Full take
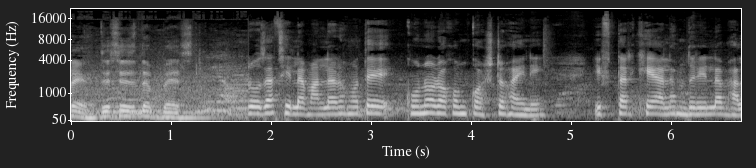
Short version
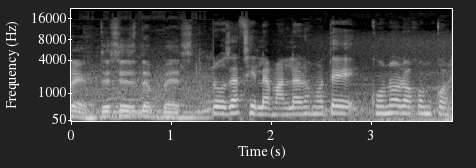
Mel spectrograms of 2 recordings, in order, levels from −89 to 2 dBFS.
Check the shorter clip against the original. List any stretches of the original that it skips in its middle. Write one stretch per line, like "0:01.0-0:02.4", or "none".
0:01.3-0:01.7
